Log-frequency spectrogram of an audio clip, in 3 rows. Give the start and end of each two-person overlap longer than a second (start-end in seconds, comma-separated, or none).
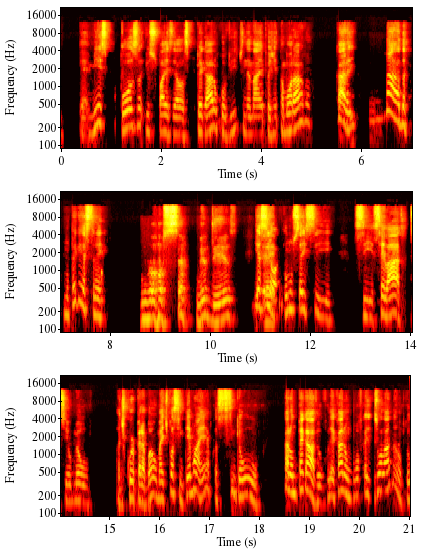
none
